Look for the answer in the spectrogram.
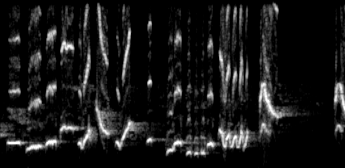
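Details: Lure of white-rumped shama song for coaxing a bird to sing: a dense, varied stream of whistled, warbled and trilled phrases, ending in a high sliding whistle after a short pause.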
